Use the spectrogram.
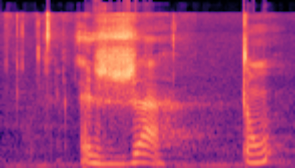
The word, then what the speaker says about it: j'attends: Donc, on a jaton. Jaton et attention D s à la fin DS. OK, jattend. Le DS on ne le prononce pas pourtant il faut les écrire.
